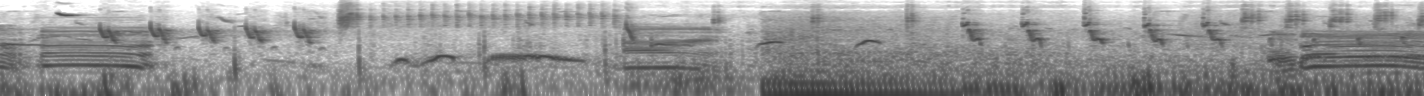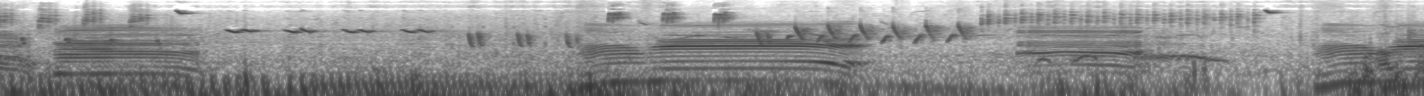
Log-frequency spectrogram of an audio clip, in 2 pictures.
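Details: Herd of tame village cattle driven along a rural road at morning on the way to pasture; about five long, wavering moos, a low rumbling hum beneath, and busy birdsong with quick chirps and trills overlapping.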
